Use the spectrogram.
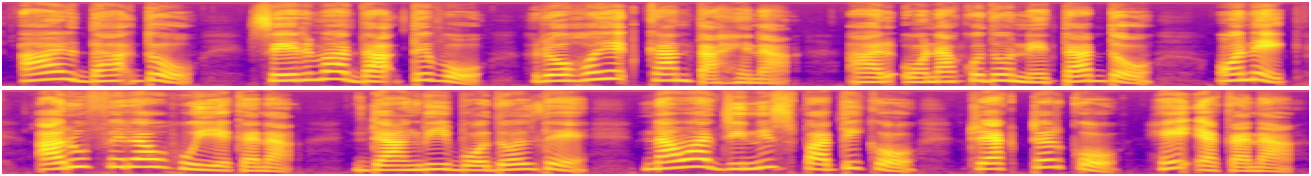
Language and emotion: Santali, neutral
